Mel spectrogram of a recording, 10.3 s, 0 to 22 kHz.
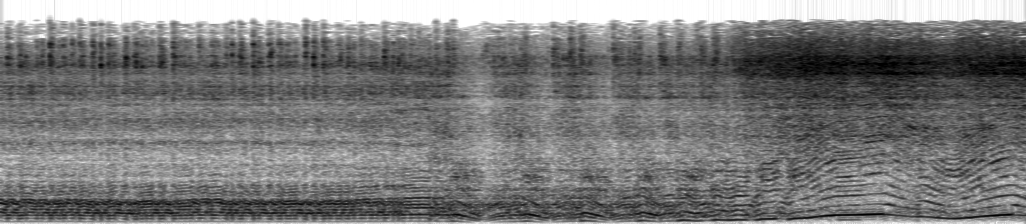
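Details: Craftsman 3.7/Poulan 3700 chainsaw after fitting a new eBay carburetor and fuel line: fast steady idle, then stumbles and sags when throttled; bogging and high idle from carburettor L, H and idle screws needing adjustment.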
